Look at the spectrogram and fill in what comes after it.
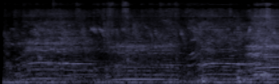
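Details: Group of playful pygmy goat kids romping and chasing each other; drawn-out, wavering bleats with rich harmonics, several overlapping calls spread across the few seconds, over a steady low hum.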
